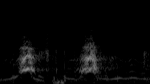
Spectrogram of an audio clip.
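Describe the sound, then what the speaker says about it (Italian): Neighbourhood dogs on a remote lane in the mountains of Vietnam bark twice, two short, fairly faint barks about half a second apart over a low steady hum. "invece è una riunione di cani vicini di casa, su un viale sperduto su delle montagne in Vietnam"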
